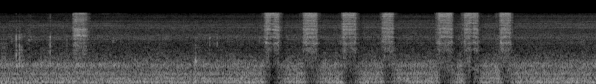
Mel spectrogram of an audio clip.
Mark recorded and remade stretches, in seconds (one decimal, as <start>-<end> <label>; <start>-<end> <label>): 0.0-1.1 remade; 1.1-1.5 recorded; 1.5-5.1 remade; 5.1-6.0 recorded

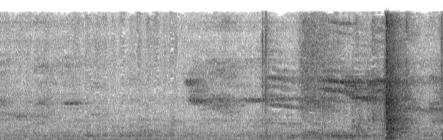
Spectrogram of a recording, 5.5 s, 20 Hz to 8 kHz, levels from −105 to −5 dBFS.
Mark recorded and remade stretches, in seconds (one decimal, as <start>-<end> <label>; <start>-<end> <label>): 0.0-0.6 remade; 0.6-2.5 recorded; 2.5-3.8 remade; 3.8-5.5 recorded

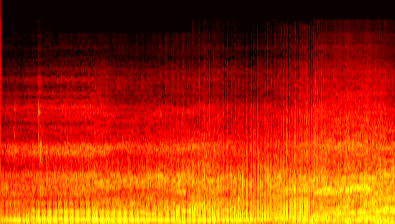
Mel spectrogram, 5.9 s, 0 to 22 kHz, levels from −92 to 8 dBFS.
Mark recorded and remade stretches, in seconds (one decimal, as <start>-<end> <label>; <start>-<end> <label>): 0.0-1.4 recorded; 1.4-4.1 remade; 4.1-4.7 recorded; 4.7-5.9 remade

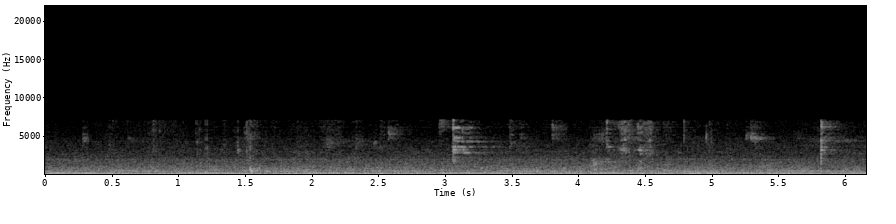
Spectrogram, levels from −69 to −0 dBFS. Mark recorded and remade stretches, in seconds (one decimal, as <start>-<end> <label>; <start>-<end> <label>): 0.0-1.2 recorded; 1.2-4.9 remade; 4.9-6.2 recorded

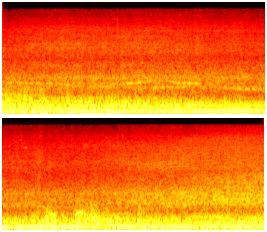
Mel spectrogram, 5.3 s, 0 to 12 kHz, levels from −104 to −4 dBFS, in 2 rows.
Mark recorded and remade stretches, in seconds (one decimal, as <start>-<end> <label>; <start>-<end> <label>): 0.0-1.7 remade; 1.7-3.4 recorded; 3.4-4.1 remade; 4.1-5.3 recorded

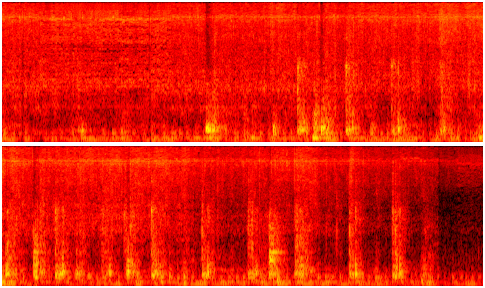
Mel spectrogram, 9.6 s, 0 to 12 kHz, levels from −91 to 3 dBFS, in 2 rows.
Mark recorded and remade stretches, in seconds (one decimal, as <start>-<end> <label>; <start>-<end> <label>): 0.0-0.4 recorded; 0.4-1.5 remade; 1.5-9.6 recorded

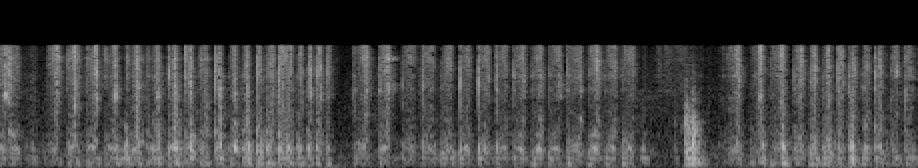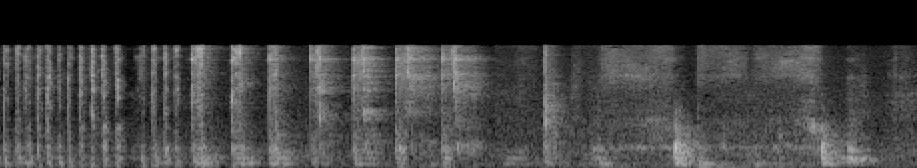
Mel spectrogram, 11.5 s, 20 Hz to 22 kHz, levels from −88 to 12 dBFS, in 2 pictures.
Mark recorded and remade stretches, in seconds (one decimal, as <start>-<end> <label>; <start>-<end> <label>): 0.0-5.7 recorded; 5.7-7.4 remade; 7.4-11.5 recorded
